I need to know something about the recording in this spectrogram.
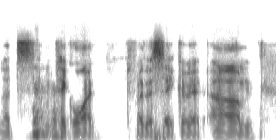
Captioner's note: laughs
